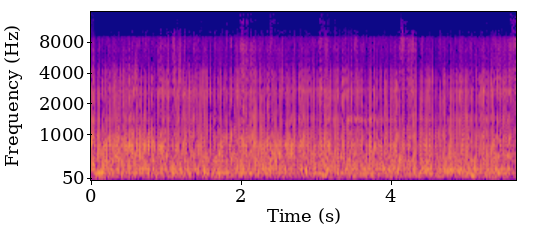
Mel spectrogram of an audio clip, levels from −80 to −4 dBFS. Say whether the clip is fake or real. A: fake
